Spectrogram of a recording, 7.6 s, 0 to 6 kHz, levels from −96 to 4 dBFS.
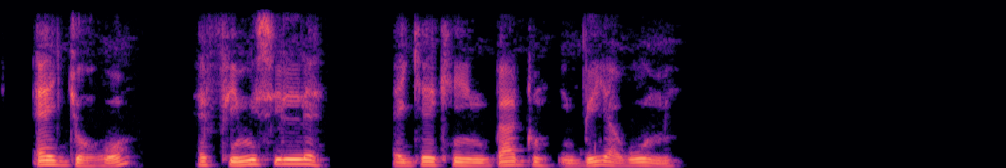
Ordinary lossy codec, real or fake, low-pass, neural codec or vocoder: none; real; 5.4 kHz; none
